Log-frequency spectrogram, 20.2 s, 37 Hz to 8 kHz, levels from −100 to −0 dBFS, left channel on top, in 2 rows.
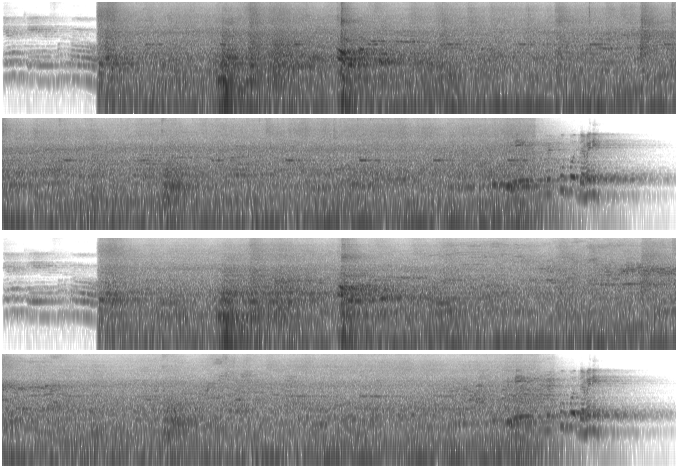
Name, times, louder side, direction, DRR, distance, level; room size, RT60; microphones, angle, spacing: voice 1, 0.0-1.6 2.0-16.5, left 1 dB, 35° left, -3 dB, 1.8 m, -49 dB
sound 1, 1.4-18.1, left 3 dB, 80° left, 0.9 m, -32 dB
sound 2, 6.0-11.6 12.4-12.7 13.0-14.9 16.3-16.4 16.7-18.4, right 5 dB, 80° right, 0.8 m, -44 dB
voice 2, 17.7-19.1, equal, 5° left, 8 dB, 0.4 m, -34 dB
11.0 x 8.9 x 4.9 m, 2.3 s
head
